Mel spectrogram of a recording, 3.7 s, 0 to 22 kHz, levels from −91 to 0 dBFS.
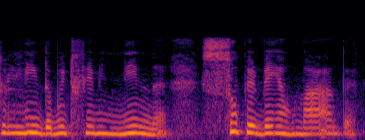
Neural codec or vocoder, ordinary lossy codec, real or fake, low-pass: vocoder, 22.05 kHz, 80 mel bands, WaveNeXt; none; fake; 7.2 kHz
